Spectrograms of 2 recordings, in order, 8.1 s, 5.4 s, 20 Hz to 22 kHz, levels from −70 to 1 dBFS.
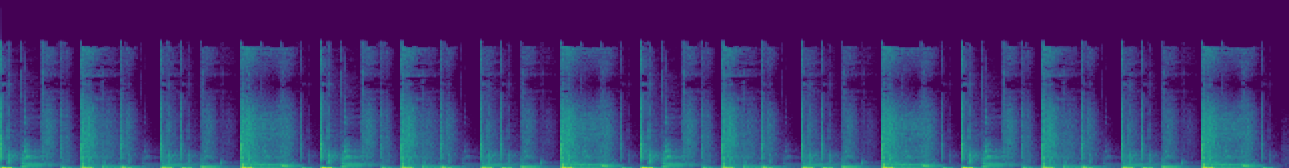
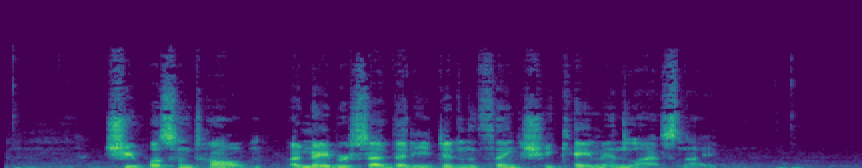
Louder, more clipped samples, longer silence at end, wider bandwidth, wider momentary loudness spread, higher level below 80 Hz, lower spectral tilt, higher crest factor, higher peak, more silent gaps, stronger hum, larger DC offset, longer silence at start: about the same, -20 LUFS vs -18 LUFS; neither; second, 0.1 s vs 0.35 s; about the same, 17 kHz vs 16 kHz; about the same, 8 LU vs 7 LU; first, -22 dBFS vs -50 dBFS; about the same, -4.5 dB/octave vs -3.5 dB/octave; about the same, 18 dB vs 18 dB; about the same, 0 dBFS vs -2 dBFS; neither; neither; neither; about the same, 0 s vs 0.05 s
